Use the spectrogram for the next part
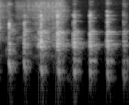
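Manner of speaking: soft, breath-only chuckle trailing on; laugh. Real, not acted. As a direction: let the laugh run out on breath. Laughs at the software failing.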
